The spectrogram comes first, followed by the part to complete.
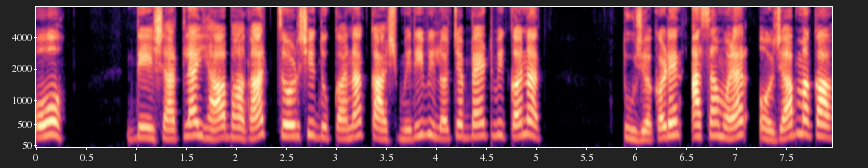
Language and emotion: Goan Konkani, surprised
